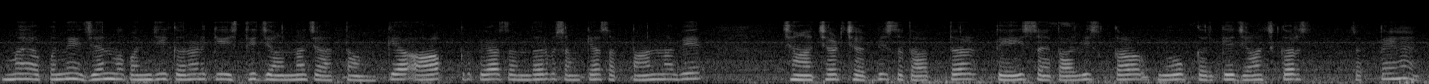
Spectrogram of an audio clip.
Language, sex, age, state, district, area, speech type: Hindi, female, 45-60, Uttar Pradesh, Sitapur, rural, read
